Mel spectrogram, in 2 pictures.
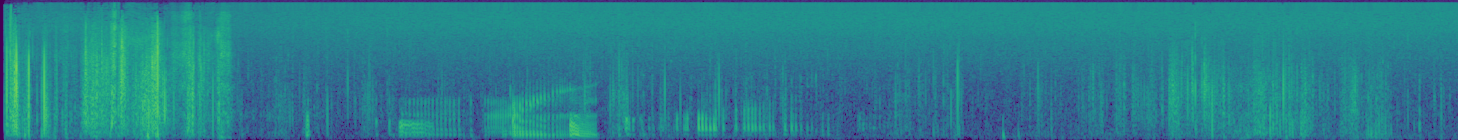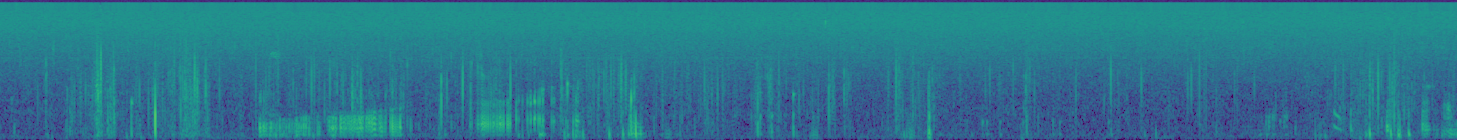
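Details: Gurgling, rumbling bursts with sliding pitch from an empty stomach: normal hunger-related bowel sounds, stomach growling (borborygmi).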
